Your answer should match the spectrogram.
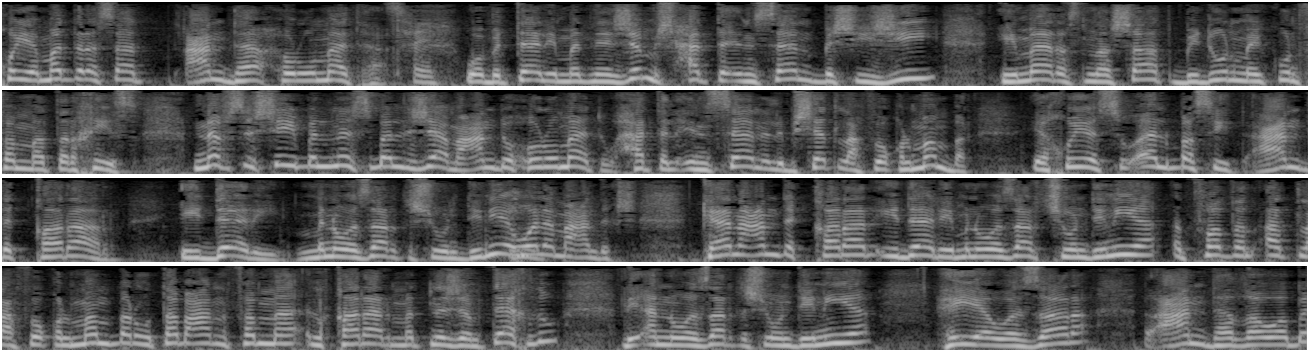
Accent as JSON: {"language": "Arabic", "country": "Tunisia", "accent": "Tunisian", "said": "بلهجتنا التونسي باش التوانسة ومستمعينا يفهمونا،"}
